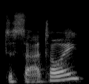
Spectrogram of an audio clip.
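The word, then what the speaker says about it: du Sautoy: called The Creative code um I'm going to butcher the person's last name but it's Marcus de satoy it's s-a-u-t-o-y and one of the things that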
